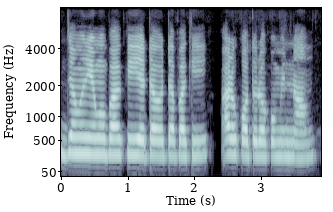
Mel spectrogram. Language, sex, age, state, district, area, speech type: Bengali, female, 18-30, West Bengal, Dakshin Dinajpur, urban, spontaneous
